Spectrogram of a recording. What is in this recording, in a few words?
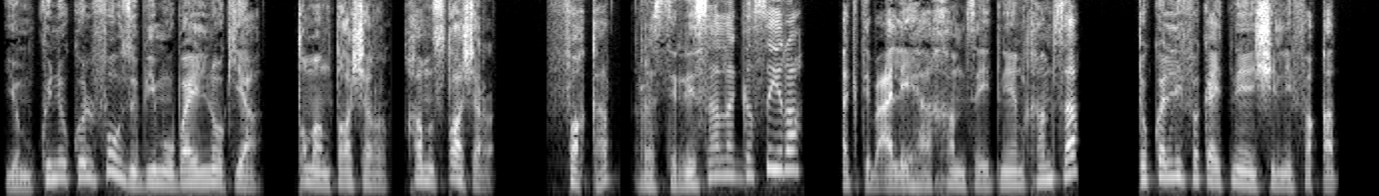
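Sudanese Arabic, male, voice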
